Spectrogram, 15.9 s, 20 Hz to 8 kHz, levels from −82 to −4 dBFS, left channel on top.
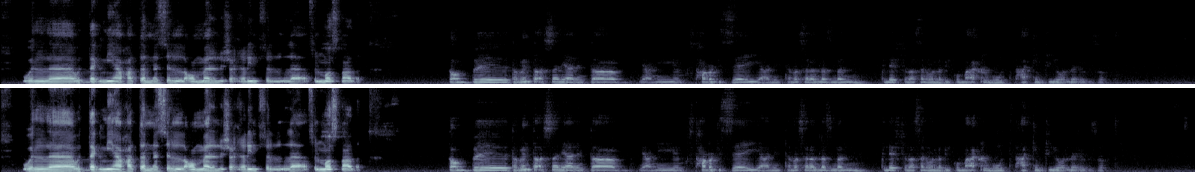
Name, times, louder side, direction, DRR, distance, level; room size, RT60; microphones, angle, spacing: voice 1, 0.3-4.8, right 4 dB, 90° right, 0.6 m, -25 dB
voice 2, 0.9-1.3 6.0-14.8, right 2 dB, 50° right, 0.7 m, -36 dB
7.9 x 3.7 x 4.6 m
head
